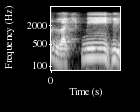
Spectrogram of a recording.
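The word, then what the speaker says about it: लक्ष्मीः: Here, see Lakshmihi. You have to pronounce it as Lakshmihi.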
